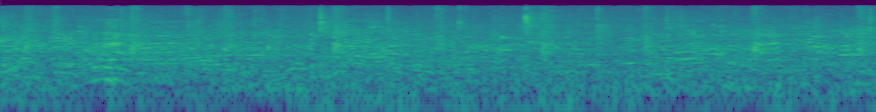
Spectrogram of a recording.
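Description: Footfalls of a large crowd of runners on brick pavement, a steady mass of shoe strikes with no single step standing out, mixed with spectators' chatter.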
